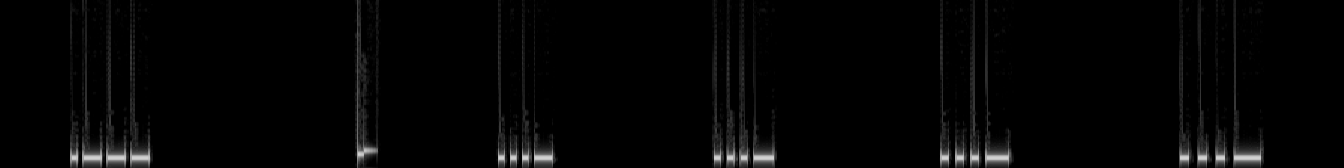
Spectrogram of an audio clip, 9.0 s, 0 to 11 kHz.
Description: Morse code, heard as a keyed tone, about 28 wpm, spaced as for 7 wpm, 700 Hz. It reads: J VVVV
